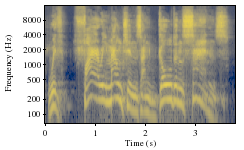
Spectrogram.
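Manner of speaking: awed read-aloud, high and slow; grand storybook narration. A narrator's reading. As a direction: marvel at the far lands. Reading picture book aloud.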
